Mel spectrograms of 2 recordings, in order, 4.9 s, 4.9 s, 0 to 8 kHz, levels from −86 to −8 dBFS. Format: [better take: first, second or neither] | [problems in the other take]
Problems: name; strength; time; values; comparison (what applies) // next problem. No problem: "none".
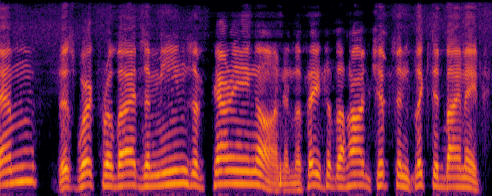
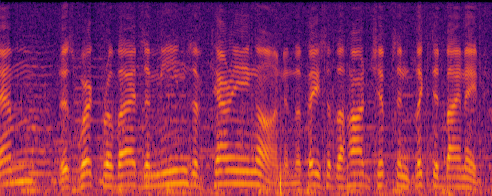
second | noise reduction (neural mask model Resemble Enhance denoiser)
